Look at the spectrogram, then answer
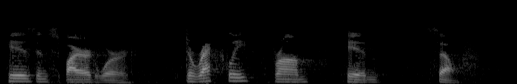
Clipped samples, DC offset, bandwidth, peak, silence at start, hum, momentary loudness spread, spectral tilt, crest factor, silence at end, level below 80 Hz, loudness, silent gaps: under 0.1%; under 0.1%; 5.8 kHz; -18 dBFS; 0.1 s; none; 16 LU; -3.5 dB/octave; 24 dB; 0.45 s; -76 dBFS; -41 LUFS; none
